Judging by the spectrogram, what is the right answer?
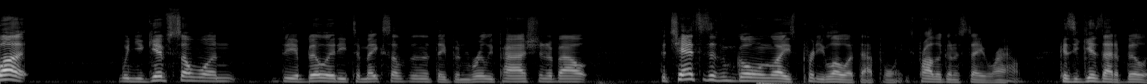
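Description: A man talks at a fairly quick pace and a fairly high pitch, with ordinary pitch variation and long, frequent pauses. His loudness swings widely, and the recording is very clean with a silent background. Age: 30s. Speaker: gaming podcast host. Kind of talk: casual chat. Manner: soft-spoken.

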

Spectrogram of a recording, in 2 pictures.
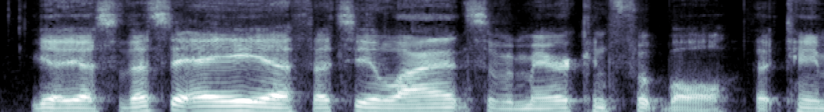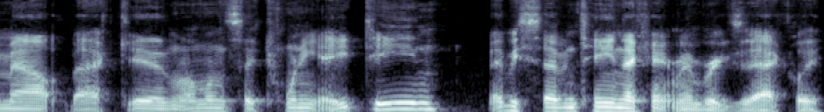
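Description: With a plain, everyday voice, a man talks at a fairly quick pace with lively intonation and hardly any pauses, his pitch fairly low. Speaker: sports podcaster. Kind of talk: casual interview. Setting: video call.

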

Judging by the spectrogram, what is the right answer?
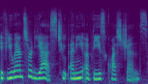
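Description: In a very clean recording with a silent background, a woman with an American accent and a fairly high pitch speaks at a fairly slow pace. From Chicago, US Midwest. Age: 30s. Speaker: podcast host. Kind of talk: solo podcast monologue.

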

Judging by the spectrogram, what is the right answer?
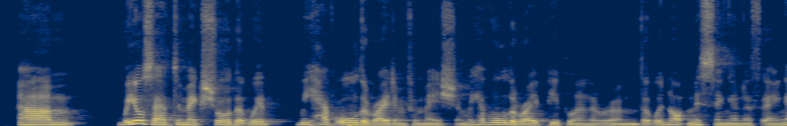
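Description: On a very clean recording with a silent background, a woman with a very deep, low pitch speaks at a very fast pace with ordinary pitch variation. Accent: English. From England. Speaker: biotech executive. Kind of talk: interview.

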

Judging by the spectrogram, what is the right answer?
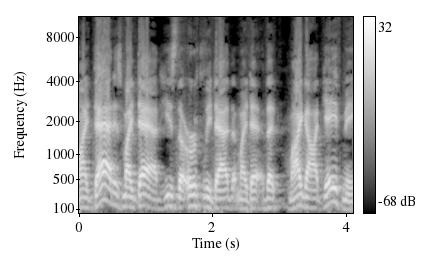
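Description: Noticeable background noise is present. Over it, a man's voice is heard. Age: 50s. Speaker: pastor. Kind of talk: sermon. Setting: church.

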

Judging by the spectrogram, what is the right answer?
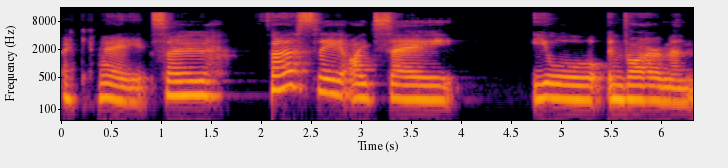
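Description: A woman with a London accent, very slow pace and ordinary pitch variation. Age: 30s. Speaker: recovering alcoholic sharing story. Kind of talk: testimony.

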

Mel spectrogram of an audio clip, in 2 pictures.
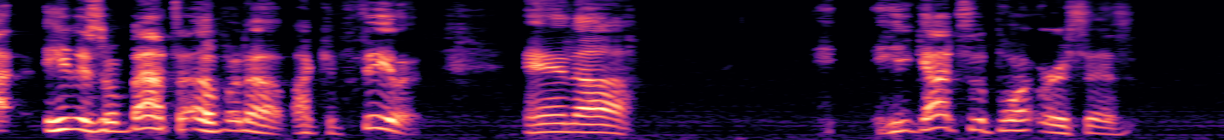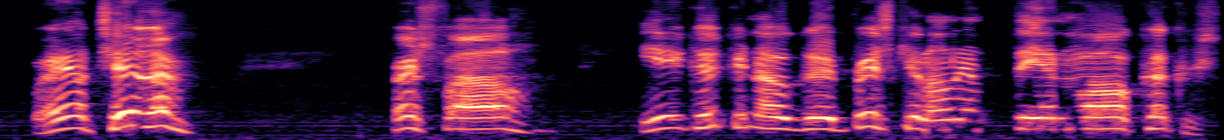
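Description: A man with a Texan accent talks at a moderate pace with lively intonation and a high pitch. Long, frequent pauses break up his speech. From Texas. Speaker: barbecue seasoning maker. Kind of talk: interview.

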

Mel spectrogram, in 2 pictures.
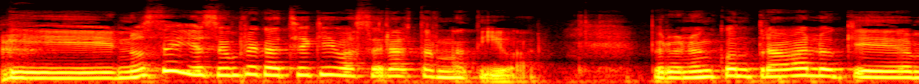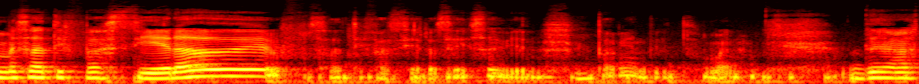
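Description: Speaking at a moderate pace with a Chilean accent, a woman uses a fairly high pitch, a dark, mellow tone and ordinary pitch variation. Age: 20s. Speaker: podcast co-host, psychology student. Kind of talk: casual chat. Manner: animated.

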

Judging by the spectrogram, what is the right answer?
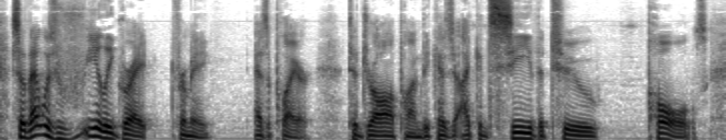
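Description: On a very clean recording with a silent background, a man speaks with an American accent at a fairly low pitch. His pitch swings very widely, and he takes long, frequent pauses. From Virginia. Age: 60s. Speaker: banjo player and teacher. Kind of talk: interview conversation.

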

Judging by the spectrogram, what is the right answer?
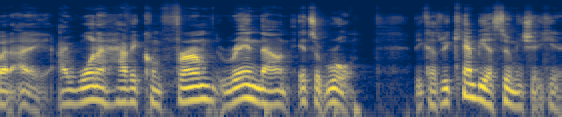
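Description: With a non-native accent, a man talks at a medium pitch with ordinary pitch variation and a bright, sharp tone. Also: fairly quick pace. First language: not English. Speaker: podcast host. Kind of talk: solo TV episode review monologue. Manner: animated.

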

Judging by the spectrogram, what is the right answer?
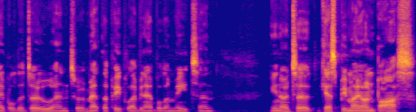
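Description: In a very clean recording with a silent background and a dry, close sound with no echo, a man talks at a very fast pace and a fairly low pitch. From Australia. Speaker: businessman and university chancellor. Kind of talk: interview.

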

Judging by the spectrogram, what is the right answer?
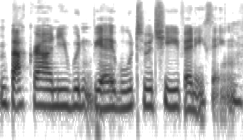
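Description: Recorded very cleanly against a silent background, a woman with an Australian accent speaks in a dry, close sound with no echo. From far north Queensland, Australia. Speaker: psychiatry registrar and peer support charity founder. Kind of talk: interview.

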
